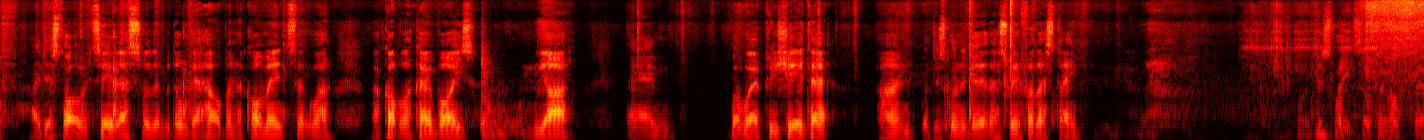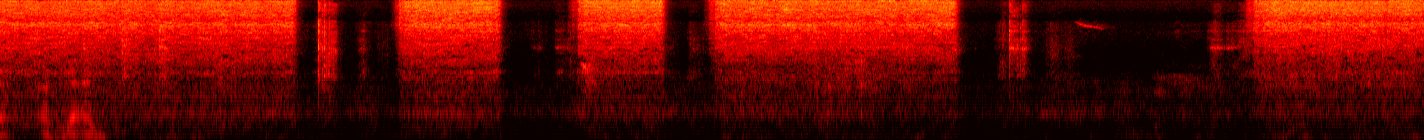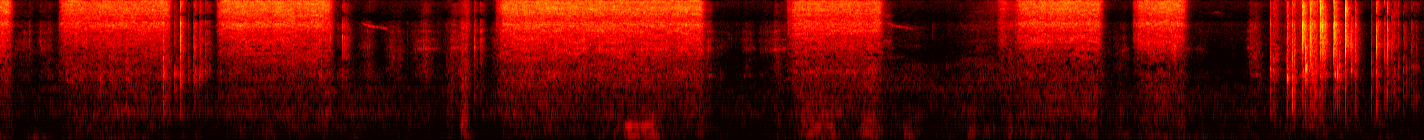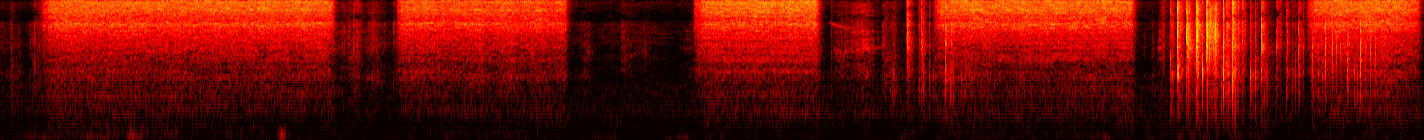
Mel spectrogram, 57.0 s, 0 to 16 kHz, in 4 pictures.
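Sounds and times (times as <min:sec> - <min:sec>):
spray can rattling: 0:12.4 - 0:24.5, 0:26.3 - 0:37.3, 0:38.6 - 0:40.4, 0:41.0 - 0:48.4, 0:49.6 - 0:56.9
spray paint can hissing: 0:13.6 - 0:17.6, 0:18.2 - 0:19.3, 0:19.9 - 0:23.9, 0:26.6 - 0:32.0, 0:33.4 - 0:35.6, 0:36.4 - 0:37.3, 0:38.5 - 0:40.4, 0:41.2 - 0:48.5, 0:49.6 - 0:56.9.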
